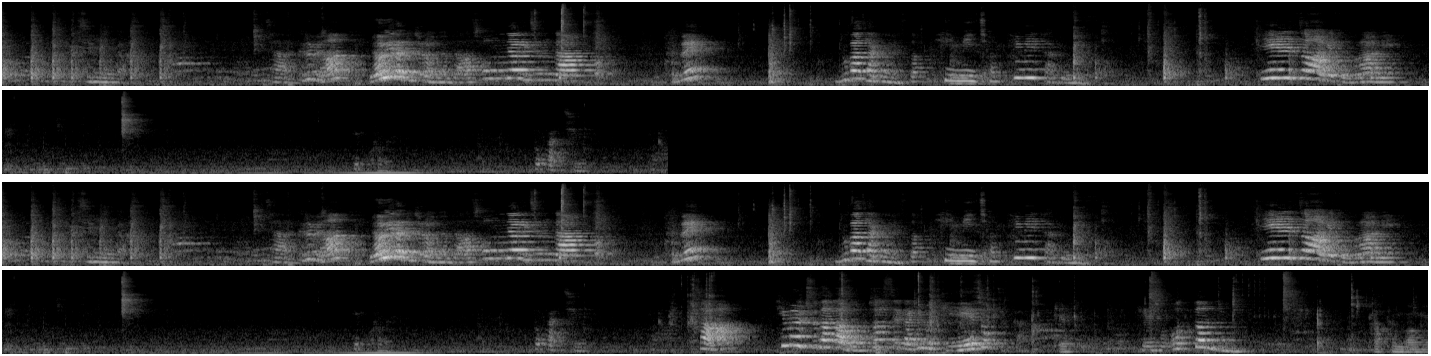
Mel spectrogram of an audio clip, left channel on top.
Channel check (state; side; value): drops out; left; at 21.0 s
